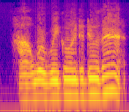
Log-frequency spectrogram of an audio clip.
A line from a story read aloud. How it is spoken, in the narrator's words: Fizban asked eagerly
